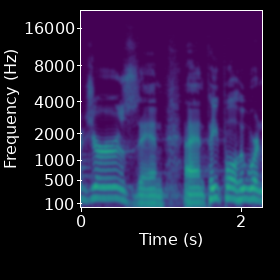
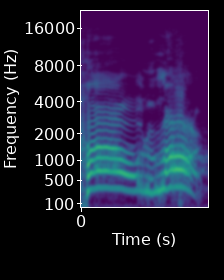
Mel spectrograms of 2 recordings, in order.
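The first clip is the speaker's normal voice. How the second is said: higher, louder mock wail to the Lord; mock panicked cry; 10 semitones higher, 7 dB louder than usual. Worker hears of downsizing, cries out in mock panic. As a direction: cry out like the sky just fell.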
